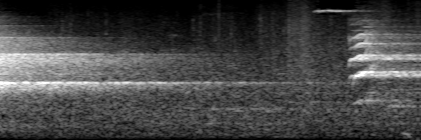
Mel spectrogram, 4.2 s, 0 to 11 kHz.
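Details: Belugas Nana, Niko and Mirai during a training session at Port of Nagoya Public Aquarium on 23 February 2023. A long, steady, harmonic-rich tonal call fades after three seconds. A brief high whistle tone follows, then a second bright, stacked call begins abruptly.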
